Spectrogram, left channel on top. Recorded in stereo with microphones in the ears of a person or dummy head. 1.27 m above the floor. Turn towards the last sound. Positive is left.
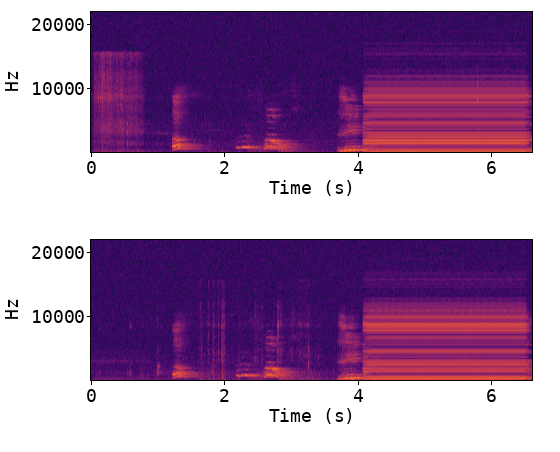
turn(degrees=0)  # may be behind; listen again after turning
